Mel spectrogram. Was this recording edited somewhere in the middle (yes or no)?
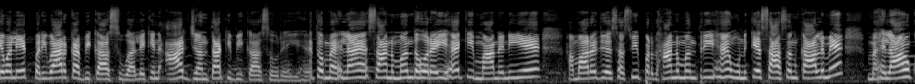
yes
